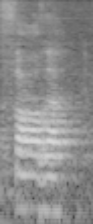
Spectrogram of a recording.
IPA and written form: ˈfɑːðə (father)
